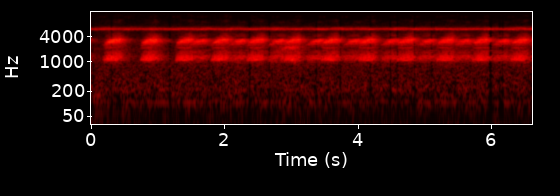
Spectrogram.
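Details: Frogs singing at night under moonlight in Florida: a dense chorus of pulsed, buzzy croaks repeating roughly twice a second, with a steady high whine of insects underneath.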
